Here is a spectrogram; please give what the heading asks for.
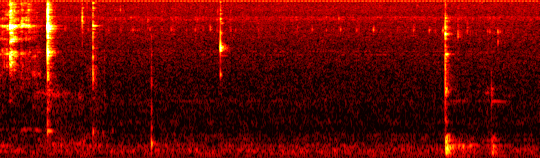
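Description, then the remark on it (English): A handful of light, scattered clinks and taps against glass as two maraschino cherries and a little juice are added to a cocktail glass, with a slightly fuller knock near the end. Quiet, with no talking. “Let's do two cherries just because. Maybe just a little bit of juice.”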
